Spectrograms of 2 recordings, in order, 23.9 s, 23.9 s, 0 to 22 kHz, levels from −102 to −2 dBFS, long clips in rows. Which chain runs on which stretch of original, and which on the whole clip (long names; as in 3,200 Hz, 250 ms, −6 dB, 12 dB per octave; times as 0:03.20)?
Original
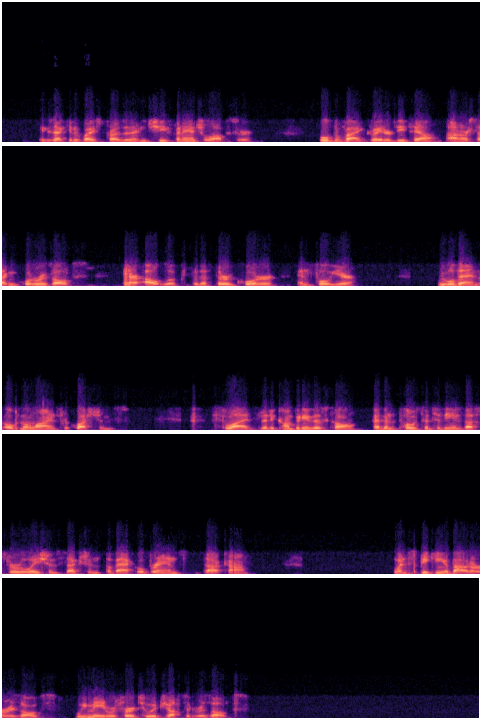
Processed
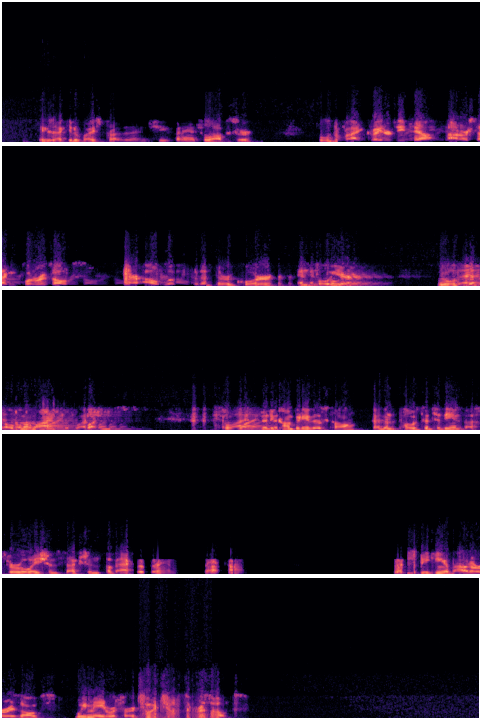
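0:01.12–0:02.03: four-pole ladder band-pass 640 Hz, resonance 30% + double-tracking delay 36 ms −12 dB
0:03.35–0:06.83: high-pass filter 710 Hz 24 dB per octave + repeating echo 309 ms, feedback 28%, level −22 dB + one half of a high-frequency compander decoder only
0:07.44–0:12.32: notch comb filter 340 Hz + repeating echo 104 ms, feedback 31%, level −6 dB
0:15.65–0:18.40: each half-wave held at its own peak + linear-phase brick-wall band-pass 230–2,300 Hz + expander for the loud parts 2.5 to 1, over −43 dBFS
0:20.48–0:21.28: ceiling on every frequency bin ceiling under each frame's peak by 24 dB + high-pass filter 49 Hz
whole clip: reverb reduction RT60 1.7 s; dynamic equaliser 1,200 Hz, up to +6 dB, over −48 dBFS, Q 4.4; compressor whose output falls as the input rises −29 dBFS, ratio −0.5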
